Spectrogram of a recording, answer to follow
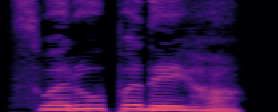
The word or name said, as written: ಸ್ವರೂಪದೇಹ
